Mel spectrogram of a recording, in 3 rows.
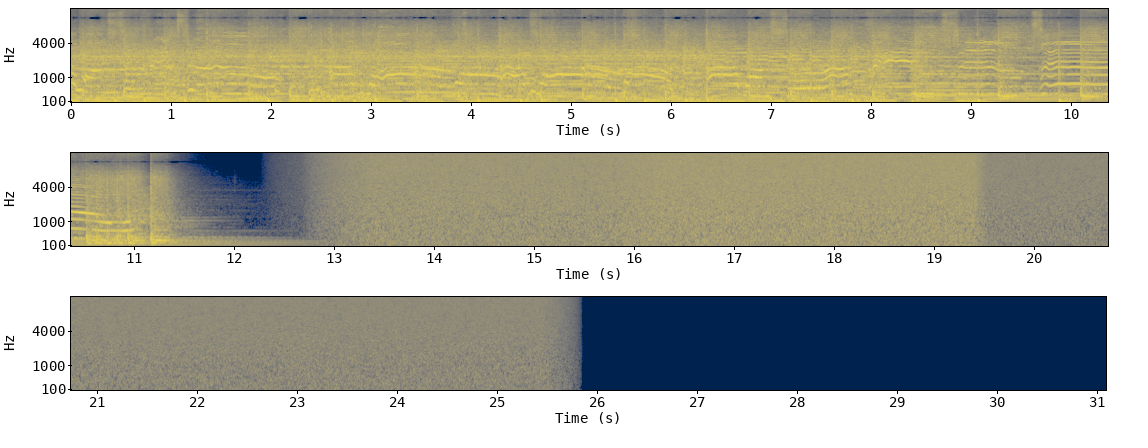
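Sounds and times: television static hiss: 12.5 - 25.9.

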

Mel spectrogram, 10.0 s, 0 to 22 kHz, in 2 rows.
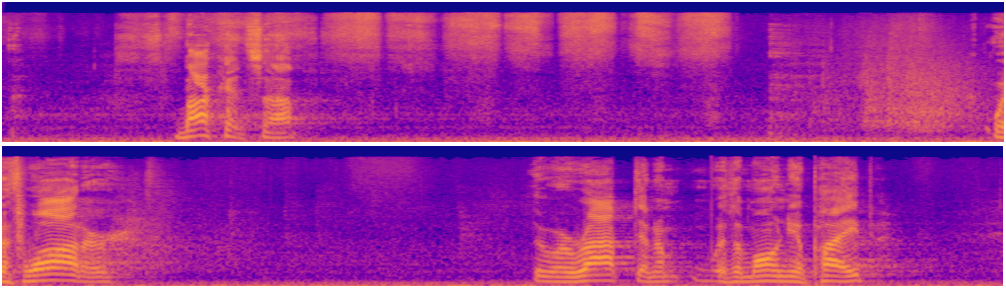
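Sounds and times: marker scratching on paper: 0.6 - 3.7.

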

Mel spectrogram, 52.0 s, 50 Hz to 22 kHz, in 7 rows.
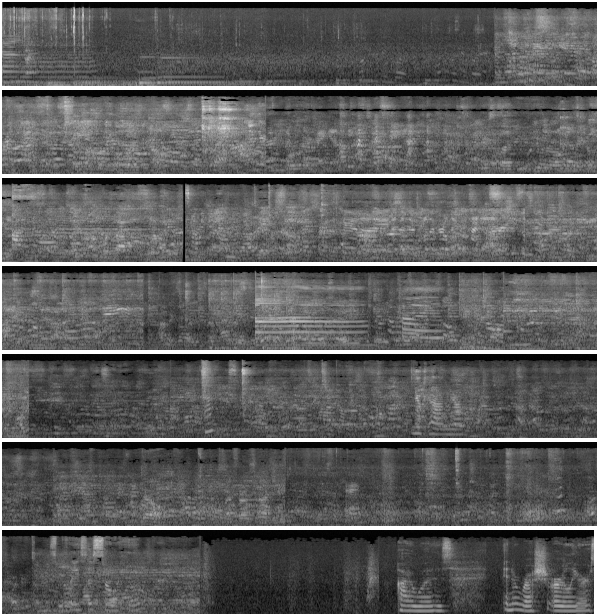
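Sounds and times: diners chattering: 0.0 - 47.3.

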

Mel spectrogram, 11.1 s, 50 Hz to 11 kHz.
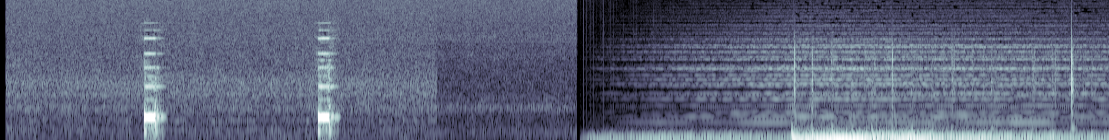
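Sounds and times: heart monitor beeps: 1.4 - 1.7, 3.2 - 3.4.

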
